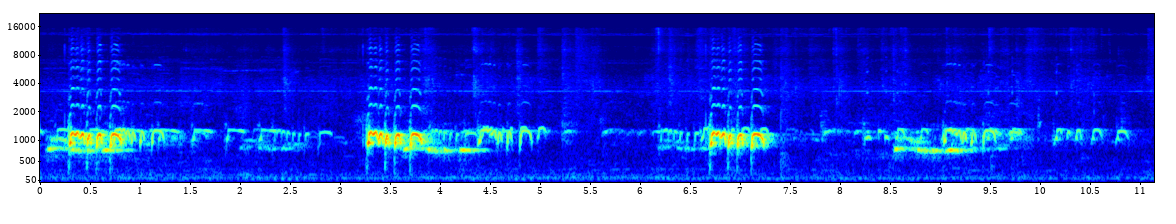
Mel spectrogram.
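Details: Lure song of a local zebra dove, meant to make other doves sing back. Repeated phrases come roughly every three and a half seconds, each opening with loud, rapid stuttered notes and trailing into softer, wavering coos.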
